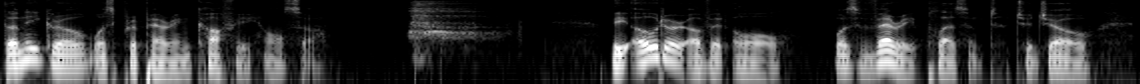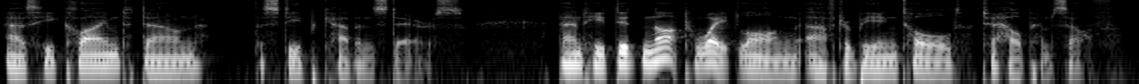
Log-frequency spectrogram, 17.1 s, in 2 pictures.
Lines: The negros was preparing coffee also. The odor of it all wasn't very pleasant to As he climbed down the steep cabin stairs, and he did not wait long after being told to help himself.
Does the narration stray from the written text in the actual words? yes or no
yes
